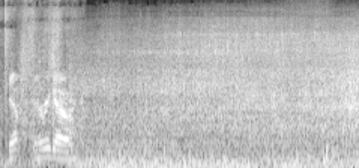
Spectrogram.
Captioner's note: engine humming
